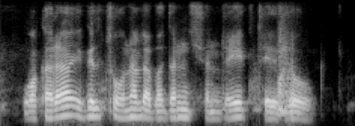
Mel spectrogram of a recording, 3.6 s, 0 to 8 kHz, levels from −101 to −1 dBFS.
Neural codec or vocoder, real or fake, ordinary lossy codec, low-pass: codec, 16 kHz in and 24 kHz out, 1.1 kbps, FireRedTTS-2 codec; fake; Opus, 32 kbps; 7.2 kHz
